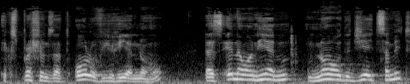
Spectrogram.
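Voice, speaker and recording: With a dark, mellow tone, a man speaks in lively intonation. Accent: non-native. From Uganda. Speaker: journalist and lecturer. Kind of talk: lecture. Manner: fast.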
